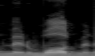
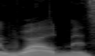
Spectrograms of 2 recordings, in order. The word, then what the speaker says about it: Waldman: how do you say her last name? Waldman. I always would say Wildman.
